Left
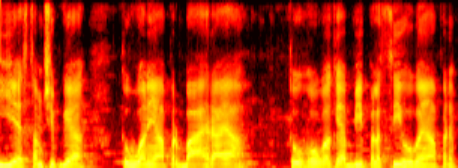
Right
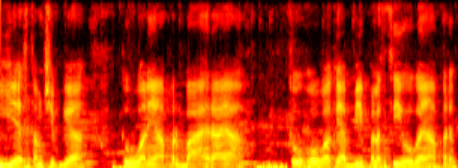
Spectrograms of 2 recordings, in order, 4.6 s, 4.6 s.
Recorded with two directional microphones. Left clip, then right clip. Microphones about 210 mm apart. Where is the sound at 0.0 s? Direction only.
30° left (ahead or behind).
